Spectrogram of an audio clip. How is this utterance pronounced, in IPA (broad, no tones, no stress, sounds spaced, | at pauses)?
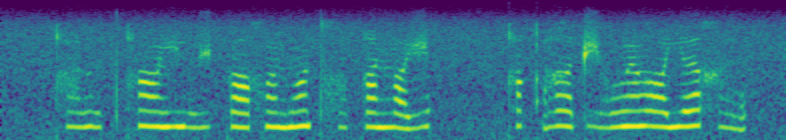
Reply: qʰ o̤ ð o̤ t qʰ ɔ̃ː ʒ j o̤ ʒ k ɒ χ õ ɡ ɔ̃ t χ o̤ q ə ŋ ɒ ʒ | qʰ ə qʼ ə̤ ʁ ʌ t ʒ ɔ̤ β ə̃ ʁ ɔ j ə χ ə̤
